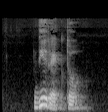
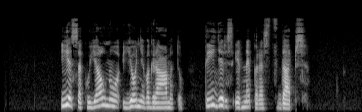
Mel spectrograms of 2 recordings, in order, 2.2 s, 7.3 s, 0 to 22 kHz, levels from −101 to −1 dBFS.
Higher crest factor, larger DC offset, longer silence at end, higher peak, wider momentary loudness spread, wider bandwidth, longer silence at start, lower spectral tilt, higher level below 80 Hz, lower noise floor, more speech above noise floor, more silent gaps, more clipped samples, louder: about the same, 20 dB vs 20 dB; neither; second, 0.5 s vs 1.2 s; second, -10 dBFS vs -6 dBFS; first, 18 LU vs 11 LU; about the same, 11.5 kHz vs 11 kHz; second, 0.65 s vs 1.2 s; about the same, -5.5 dB/octave vs -6.5 dB/octave; first, -68 dBFS vs -80 dBFS; second, -71 dBFS vs -81 dBFS; second, 45 dB vs 56 dB; neither; neither; about the same, -27 LUFS vs -25 LUFS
